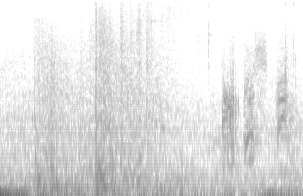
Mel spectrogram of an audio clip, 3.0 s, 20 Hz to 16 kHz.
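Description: Rifle gunfire from a Company of Heroes 2 battle near a Flak Panzer, with scattered rapid shots and crackling volleys under a busy battlefield din and dense game ambience.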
